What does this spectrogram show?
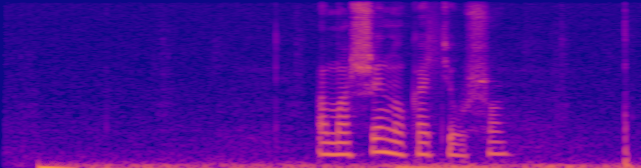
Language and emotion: Russian, neutral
